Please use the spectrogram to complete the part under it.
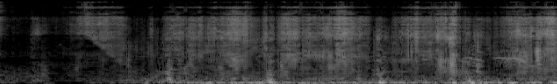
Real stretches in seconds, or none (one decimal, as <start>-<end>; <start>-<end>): none

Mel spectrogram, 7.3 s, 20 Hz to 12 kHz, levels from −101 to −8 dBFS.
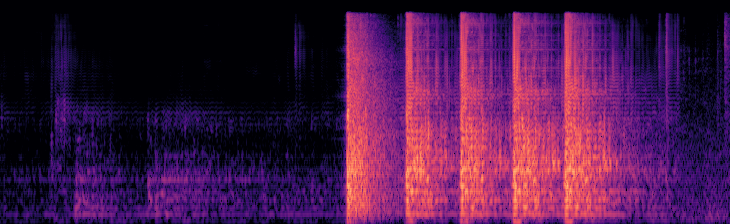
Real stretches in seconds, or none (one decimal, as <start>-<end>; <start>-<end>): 3.5-4.0; 6.8-7.3

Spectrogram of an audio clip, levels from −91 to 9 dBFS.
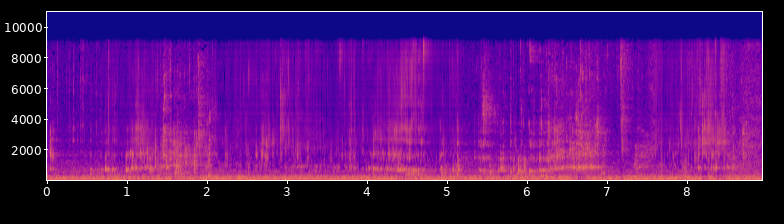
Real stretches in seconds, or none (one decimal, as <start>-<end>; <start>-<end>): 0.0-0.7; 1.4-2.1; 5.2-7.6; 8.5-8.9

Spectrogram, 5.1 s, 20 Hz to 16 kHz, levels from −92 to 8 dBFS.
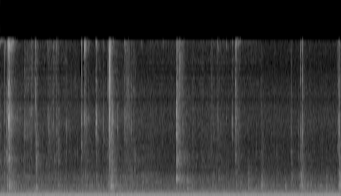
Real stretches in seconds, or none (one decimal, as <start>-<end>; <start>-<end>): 0.0-0.4; 1.0-2.2; 3.9-5.1

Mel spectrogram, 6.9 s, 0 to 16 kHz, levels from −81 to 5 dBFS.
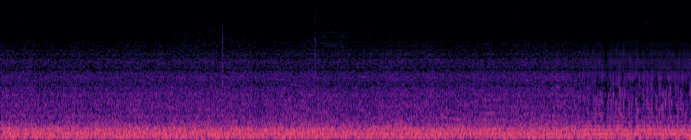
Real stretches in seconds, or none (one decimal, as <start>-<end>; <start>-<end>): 0.0-5.8

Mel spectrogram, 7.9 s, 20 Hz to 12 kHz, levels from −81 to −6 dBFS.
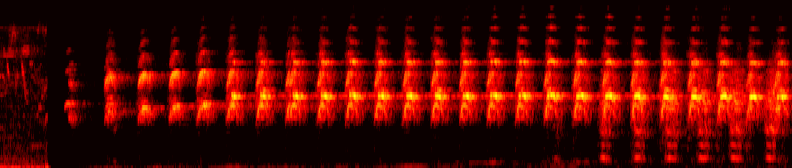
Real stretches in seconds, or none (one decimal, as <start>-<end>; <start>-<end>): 0.0-2.9

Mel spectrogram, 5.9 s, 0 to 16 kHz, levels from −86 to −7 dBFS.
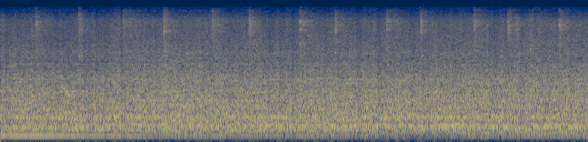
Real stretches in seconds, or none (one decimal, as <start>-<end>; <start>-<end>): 0.0-1.3; 2.2-3.9; 5.0-5.9

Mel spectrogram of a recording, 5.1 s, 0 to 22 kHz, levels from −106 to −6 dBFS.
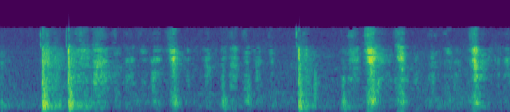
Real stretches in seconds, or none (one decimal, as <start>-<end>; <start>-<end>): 3.1-5.1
